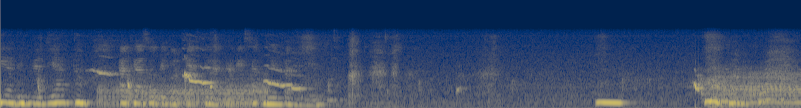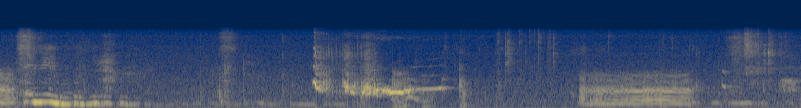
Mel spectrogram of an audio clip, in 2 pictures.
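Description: A young woman laughs and talks with animation close by.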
